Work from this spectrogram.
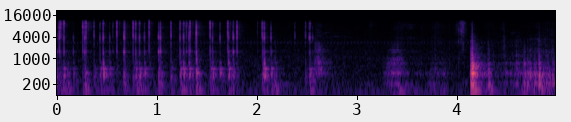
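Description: A frosted glass candle jar filled with white wax sits on a wooden table and is tapped with long fingernails on both sides. Quick bursts of light, bright clicking taps come first, then a quieter pause with a soft brushing sound, and a single sharper, louder tap near the end before more light tapping.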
